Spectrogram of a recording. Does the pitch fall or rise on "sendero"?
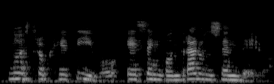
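fall. The pitch falls on "sendero" before the comma.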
